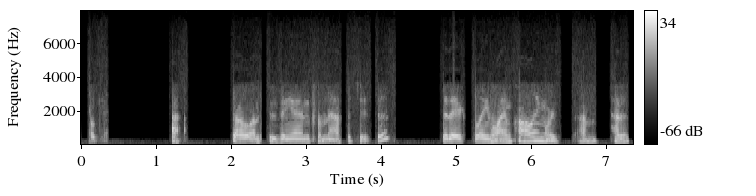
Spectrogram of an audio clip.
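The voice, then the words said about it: Hoarse, fading voice. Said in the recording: “I'm not sure why I'm losing my voice. I was fine a minute ago.”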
